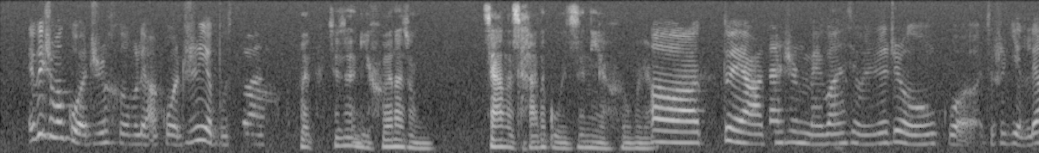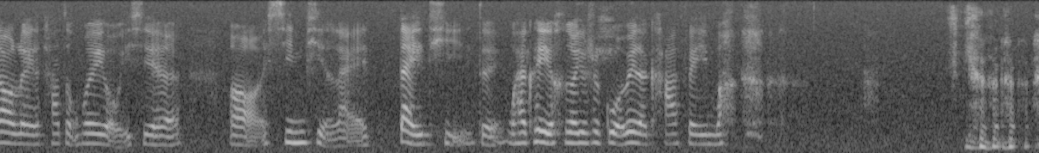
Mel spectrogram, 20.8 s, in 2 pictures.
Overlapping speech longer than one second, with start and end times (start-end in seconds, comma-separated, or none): none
